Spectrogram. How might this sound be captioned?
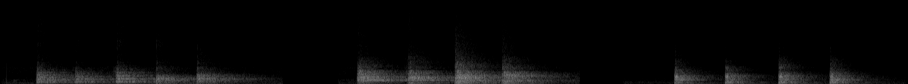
Knock Sound
Three different knocks on wood door.
knock, door-knock, wood-door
